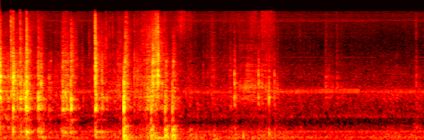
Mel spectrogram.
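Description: Small plastic pulleys and gears clicking against each other and the silicone mat as they are picked through by hand, a quick run of light clicks that thins out about two seconds in.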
